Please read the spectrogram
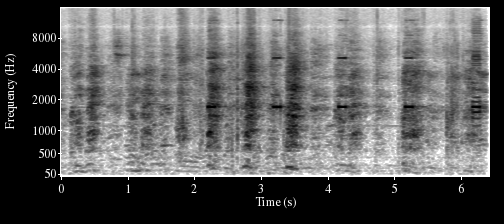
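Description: Heavy, rapid panting from a person exerting himself in a high-intensity cardio interval, about two breaths a second. From a little past two seconds in, an interval timer beeps once a second, counting down the last seconds of the work period.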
